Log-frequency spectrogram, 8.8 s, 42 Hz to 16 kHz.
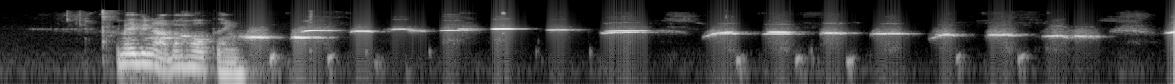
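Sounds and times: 
speech: 0.9 - 1.9
person whistling a melody: 1.8 - 8.8.

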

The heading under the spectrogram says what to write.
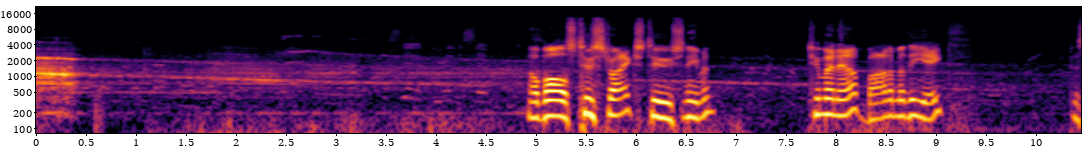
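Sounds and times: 
fire engine sirens passing a ballpark during a baseball game: 0.0 - 9.4
speech: 4.9 - 6.9, 7.8 - 9.3.

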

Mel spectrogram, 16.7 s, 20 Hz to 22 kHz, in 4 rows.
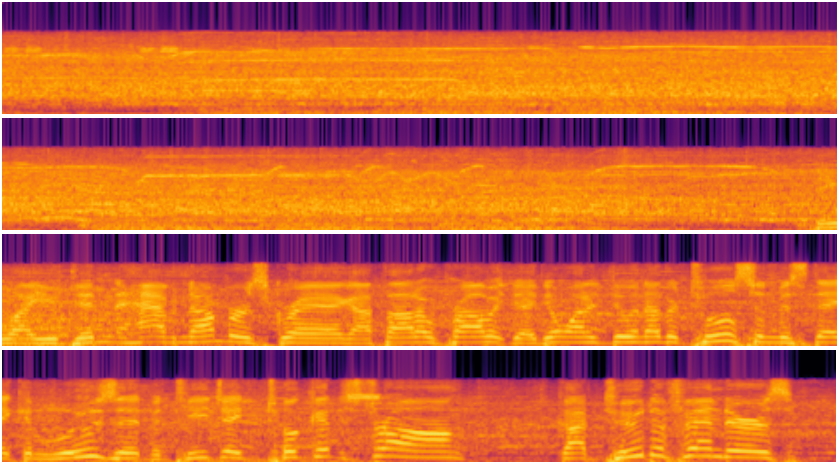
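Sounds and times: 
sharp whistles from the arena crowd: 0.0 - 8.2
large basketball arena crowd cheering during a timeout: 0.0 - 16.6
speech: 8.3 - 16.6.

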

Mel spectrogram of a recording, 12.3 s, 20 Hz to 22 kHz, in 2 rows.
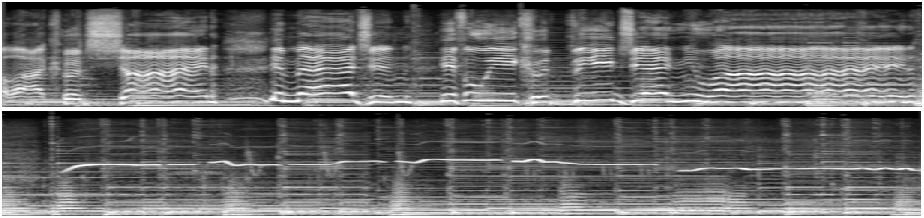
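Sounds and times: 
speech: 0.0 - 6.9
instrumental music backing: 3.3 - 12.2
person whistling a wavering melody: 6.2 - 12.2.

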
